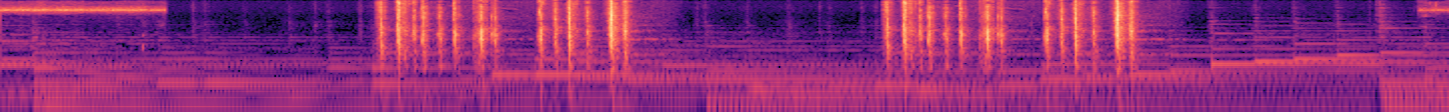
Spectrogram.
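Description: Close computer keyboard keys tapped in two short bursts of rapid clicks while a bank account number is entered, with quiet pauses between bursts and no speech.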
